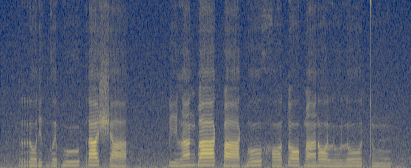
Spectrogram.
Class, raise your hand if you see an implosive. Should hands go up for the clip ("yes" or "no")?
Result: yes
